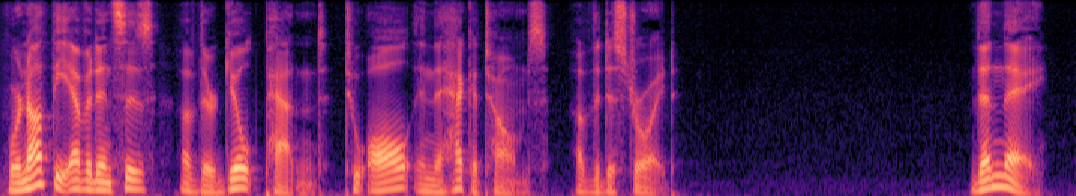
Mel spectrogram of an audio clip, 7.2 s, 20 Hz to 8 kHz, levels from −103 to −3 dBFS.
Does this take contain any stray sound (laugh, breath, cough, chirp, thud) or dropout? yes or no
no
